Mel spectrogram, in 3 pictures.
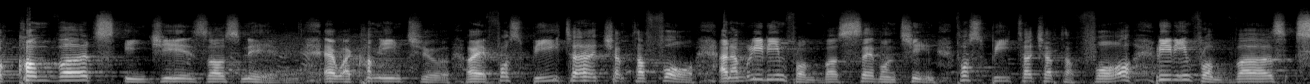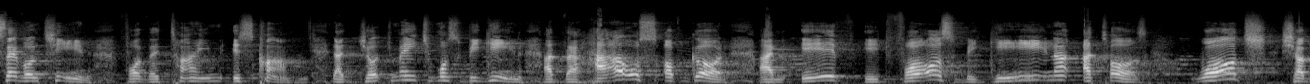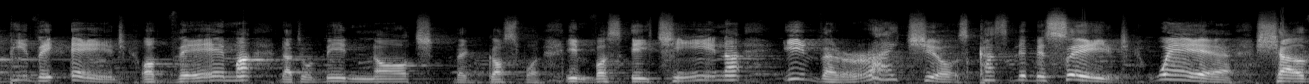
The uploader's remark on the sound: live at Ogbomosho, Nigeria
